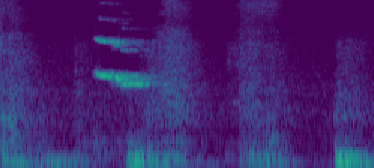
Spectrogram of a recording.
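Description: Heavy barefoot footsteps on a wooden floor, three dull thuds a little under a second apart. A short high squeak comes about two-thirds of a second in.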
